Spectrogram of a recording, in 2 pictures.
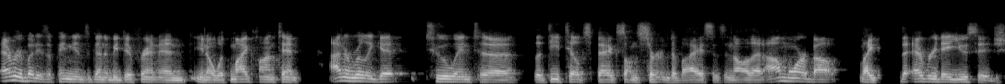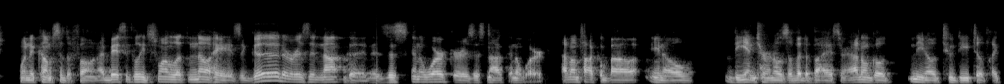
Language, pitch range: English, 105-120 Hz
